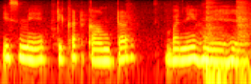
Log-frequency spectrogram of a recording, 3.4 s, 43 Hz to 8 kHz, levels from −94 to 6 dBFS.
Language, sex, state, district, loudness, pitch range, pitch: Hindi, female, Jharkhand, Ranchi, -14 LUFS, 185-210 Hz, 195 Hz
